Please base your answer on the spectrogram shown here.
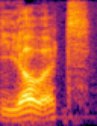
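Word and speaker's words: Yeowart: Now, my name, first name, and then I've got quite an interesting surname, which is pronounced Yoat, but it's spelled Y-E-O-W-A-R-T.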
